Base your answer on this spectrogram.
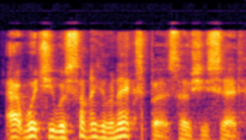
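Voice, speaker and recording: Brisk, earnest police sergeant. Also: male voice, medium pitch, sing-song, darkish tone, slightly rough. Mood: matter-of-fact. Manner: deferential, matter-of-fact. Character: dutiful, earnest male police subordinate. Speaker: police sergeant, assistant to detective. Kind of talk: radio drama acting.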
